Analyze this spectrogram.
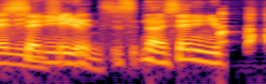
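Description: A person loudly imitates a chicken, with a few choppy clucking calls and a drawn-out crowing cry. The burst of calls lasts under two seconds.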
